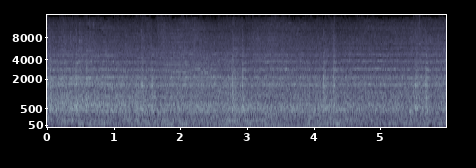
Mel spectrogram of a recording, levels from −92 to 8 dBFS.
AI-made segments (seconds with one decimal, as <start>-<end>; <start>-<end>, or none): none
